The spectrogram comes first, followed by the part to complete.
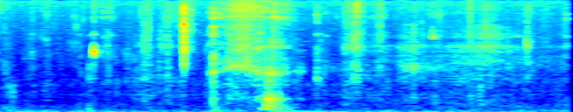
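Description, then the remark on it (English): Quiet chewing on crunchy, sour Skittles fruit candy, with a few sharp crunches scattered through and a louder mouthful of chomping near the middle. “Crunchy outside. These ones a bit more sour.”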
